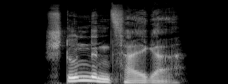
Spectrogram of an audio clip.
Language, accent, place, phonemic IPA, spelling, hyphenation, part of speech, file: German, Germany, Berlin, /ˈʃtʊndənˌtsaɪ̯ɡɐ/, Stundenzeiger, Stun‧den‧zei‧ger, noun, De-Stundenzeiger.ogg
- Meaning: hour hand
